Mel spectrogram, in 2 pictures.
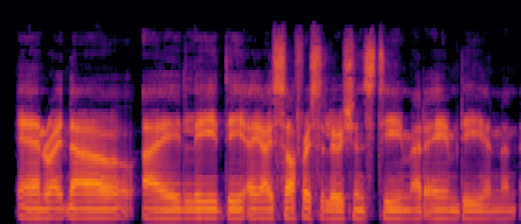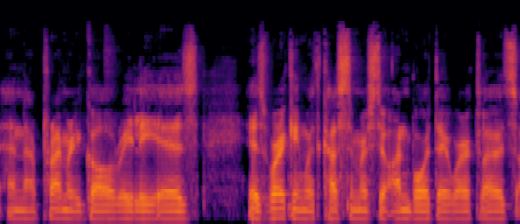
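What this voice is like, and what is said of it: South African English accent. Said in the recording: “I'm originally from South Africa, so that explains the weird accent.”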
